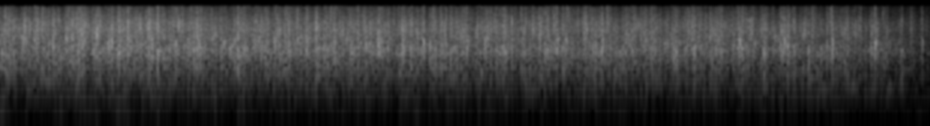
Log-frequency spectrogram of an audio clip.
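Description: Sustained applause from an audience, a dense wash of many hands clapping at a steady, loud level for several seconds, tapering slightly at the very end.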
